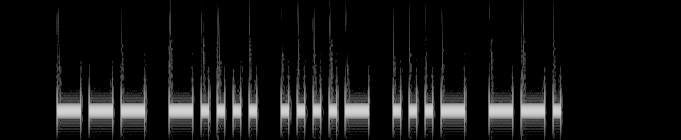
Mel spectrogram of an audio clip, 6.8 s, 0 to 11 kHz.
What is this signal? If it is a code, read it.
Morse code, heard as a keyed tone, about 15 wpm, 700 Hz. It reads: O64VG
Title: Code Groups - 5 Letter:Numbers - 15wpm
